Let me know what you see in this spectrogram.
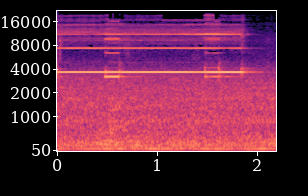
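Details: Pacemaker and cardiac simulator demonstration (simulated, not a patient): a steady high-pitched electronic tone with two brief pulses as a synchronized shock is delivered after charging, then returning to normal rhythm.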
